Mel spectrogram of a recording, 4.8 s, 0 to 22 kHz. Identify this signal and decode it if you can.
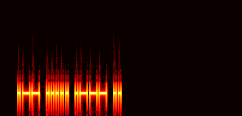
Morse code, heard as a keyed tone, about 25 wpm, 700 Hz. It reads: W5JI
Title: USA Call Signs - 4 Characters - Repeated 3x - 25wpm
